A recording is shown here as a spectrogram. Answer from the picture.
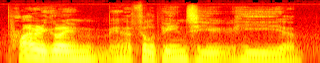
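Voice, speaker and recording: A man with an American accent, fairly high-pitched, at a very slow pace. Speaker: war camp survivor, retired lawyer. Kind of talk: interview. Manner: halting.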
